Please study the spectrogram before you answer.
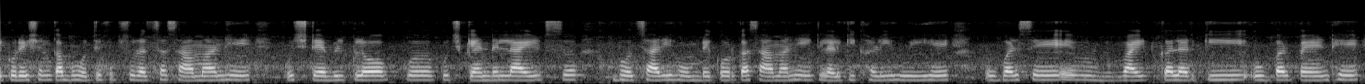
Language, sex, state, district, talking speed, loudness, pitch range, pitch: Hindi, female, Bihar, Gopalganj, 150 wpm, -18 LUFS, 195-210 Hz, 205 Hz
